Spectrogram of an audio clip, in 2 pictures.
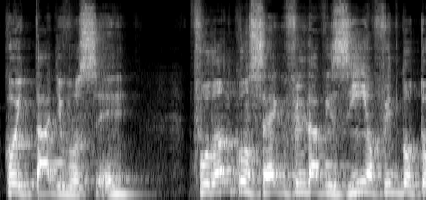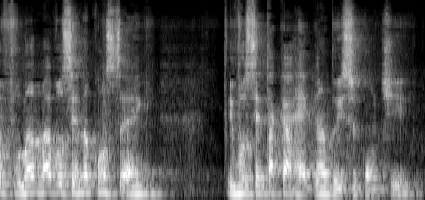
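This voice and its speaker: Pastor guy, 30s, preaching hard, pleading, echoey room. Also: brisk. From Bahia, Brazil. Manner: emphatic, pleading, voice dropping low and soft when emotional. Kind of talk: sermon with personal testimony.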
